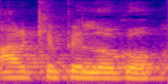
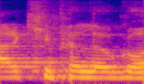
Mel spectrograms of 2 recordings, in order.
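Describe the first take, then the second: First: "আর্কিপেলাগো" said as ar-ke-pe-lo-go; plain unaspirated k and p in "আর্কিপেলাগো"; "আর্কিপেলাগো" demonstrated with "ke-pe" in the middle; alternative pronunciation. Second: "আর্কিপেলাগো" said as ar-khi-phe-lo-go; "আর্কিপেলাগো" demonstrated with kh and ph sounds; variant pronunciation. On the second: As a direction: aspirate the k and p in "আর্কিপেলাগো", with "lo" before "go". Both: Shown as a demonstration. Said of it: "অনেকে উচ্চারণ দেয়".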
